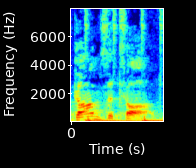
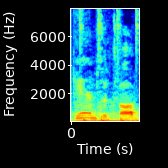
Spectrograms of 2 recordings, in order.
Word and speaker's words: Gamzatov: on the roster chemiel gomzatov not gamzatov gomzatov benoist salt denis can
